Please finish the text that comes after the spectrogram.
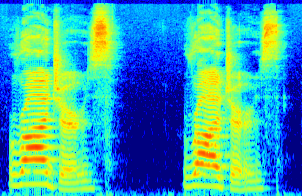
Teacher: Now, oftentimes there will be a silent D in this last name, but not always. Has 2 syllables, the winner's on the first ah, and the second syllable has the vowel followed by a voiced z.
